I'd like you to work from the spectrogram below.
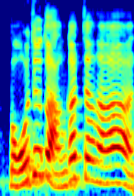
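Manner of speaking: loud mock parental reproach; scolding parent. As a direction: act out a mother telling off her kid. Voicing parent scolding the child.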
